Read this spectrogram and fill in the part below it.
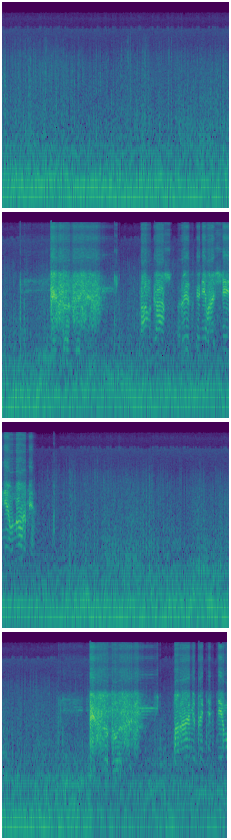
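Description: A rocket engine rumbles low and steadily.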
